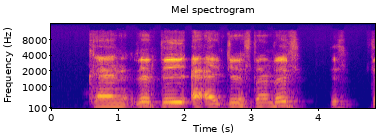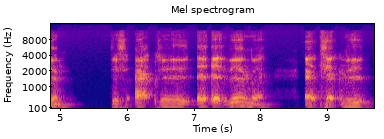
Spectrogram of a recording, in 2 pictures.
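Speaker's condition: Dystonia; affects speech and hands

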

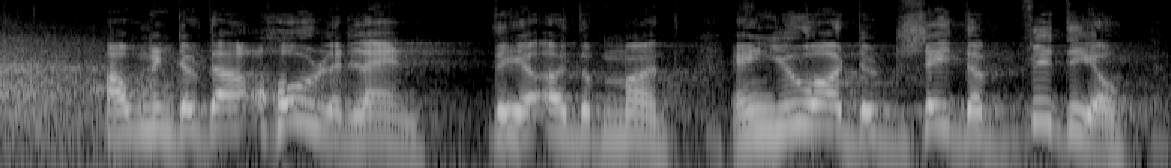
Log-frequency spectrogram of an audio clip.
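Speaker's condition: Cerebral palsy; walks with a limp, shaky body, physical challenges, severe limitations; speech impediment, talks funny, distinctive rhythm of delivery, understandable once listener adjusts

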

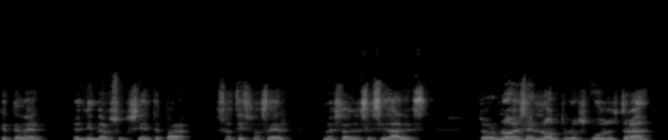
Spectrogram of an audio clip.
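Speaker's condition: Parkinson's disease; taste

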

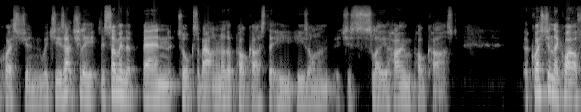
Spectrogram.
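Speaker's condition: No condition

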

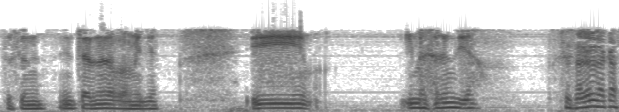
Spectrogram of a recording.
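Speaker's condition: Parkinson's disease; voice sometimes trembles, sometimes intelligible, sometimes not understood at all

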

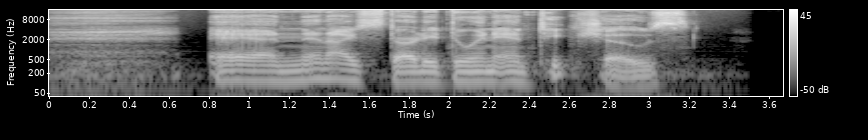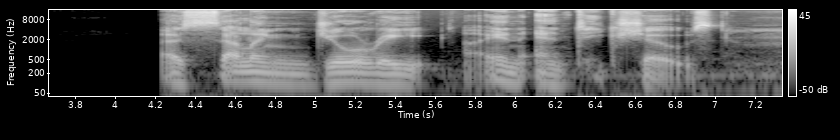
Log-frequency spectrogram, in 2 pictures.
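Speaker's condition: Head and neck cancer, stage 4, into voice box

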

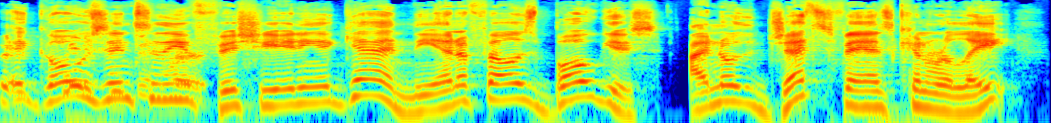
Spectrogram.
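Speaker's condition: No condition

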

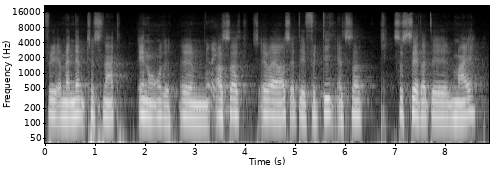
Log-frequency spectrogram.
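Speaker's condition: Muscular dystrophy (muskelsvind); recessive

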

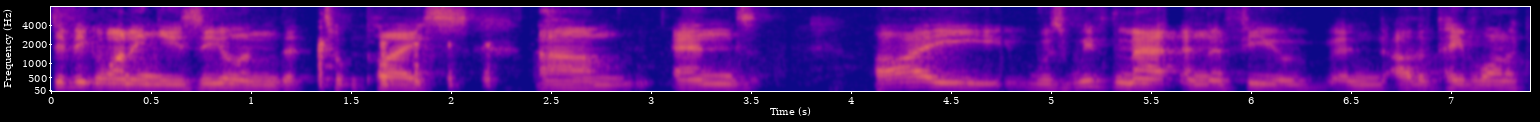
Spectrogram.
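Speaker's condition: No condition

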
